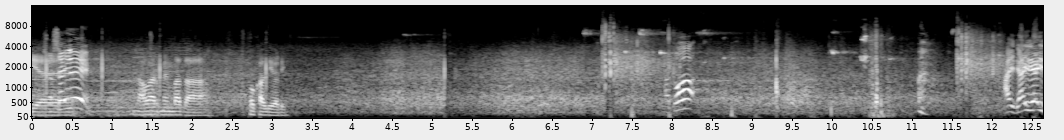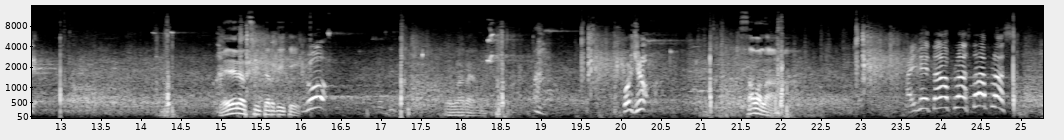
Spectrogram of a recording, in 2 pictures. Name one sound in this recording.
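Sports shoes squeak sharply on a hard floor.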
